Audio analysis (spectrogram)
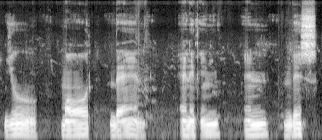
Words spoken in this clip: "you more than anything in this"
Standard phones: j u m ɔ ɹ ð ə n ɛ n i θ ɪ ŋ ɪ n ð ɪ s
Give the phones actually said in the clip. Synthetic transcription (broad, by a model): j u m ɔ ɹ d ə n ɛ n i t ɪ ŋ ɪ n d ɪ s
